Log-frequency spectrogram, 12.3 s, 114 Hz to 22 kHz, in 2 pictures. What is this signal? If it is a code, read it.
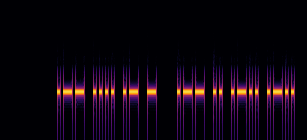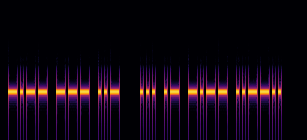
Morse code, heard as a keyed tone, about 20 wpm, 700 Hz. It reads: WHAT WILL YOU SAY?
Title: Sentences from Top 200 Words 20wpm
